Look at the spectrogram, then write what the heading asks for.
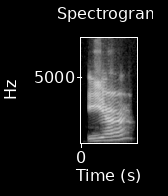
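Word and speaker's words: Yerres: can help me out i believe the town is pronounced ear about 12 miles south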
